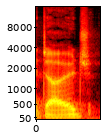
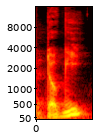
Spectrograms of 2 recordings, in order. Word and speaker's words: DOGE: a different prononciation um I would say doge my dad would say doggy Department of government efficiency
